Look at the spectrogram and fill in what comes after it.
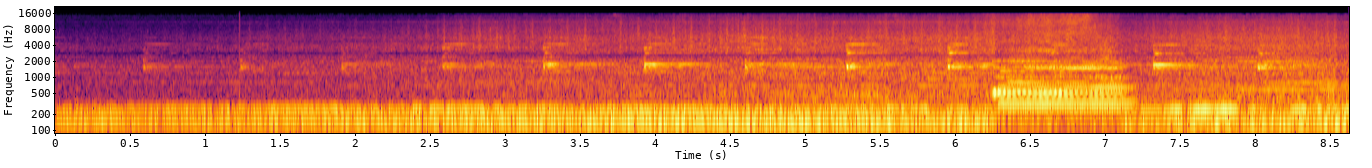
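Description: Diesel freight locomotives rumbling louder as they pass close by, with a faint bell-like tone struck about every two-thirds of a second. About six seconds in, the lead locomotive's K5LA air horn sounds one blast of about a second.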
